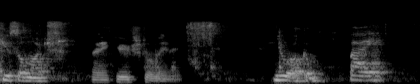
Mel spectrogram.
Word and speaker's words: Shailini: Well, it's funny because the Indian name is Shalini, but I'm from Nepal. We have to be a little different. So mine is Shailini. There's an extra I. Shailini.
